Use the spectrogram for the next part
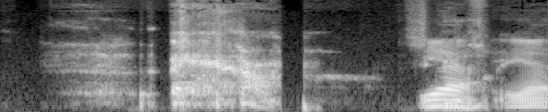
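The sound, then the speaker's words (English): A rough, breathy cough followed by a short sharp one, then a couple of voiced, rumbling throat clears. Fairly loud, with no speech over it. “I can't shake the cough this evening for some reason.”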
